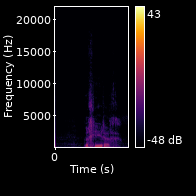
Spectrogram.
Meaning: covetous, avaricious, desirous
- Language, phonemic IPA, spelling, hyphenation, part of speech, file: Dutch, /bəˈɣeːrəx/, begerig, be‧ge‧rig, adjective, Nl-begerig.ogg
